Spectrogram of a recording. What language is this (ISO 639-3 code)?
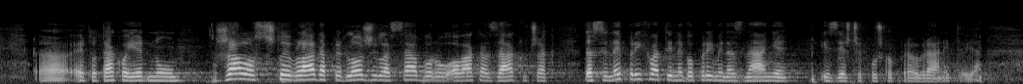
hrv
